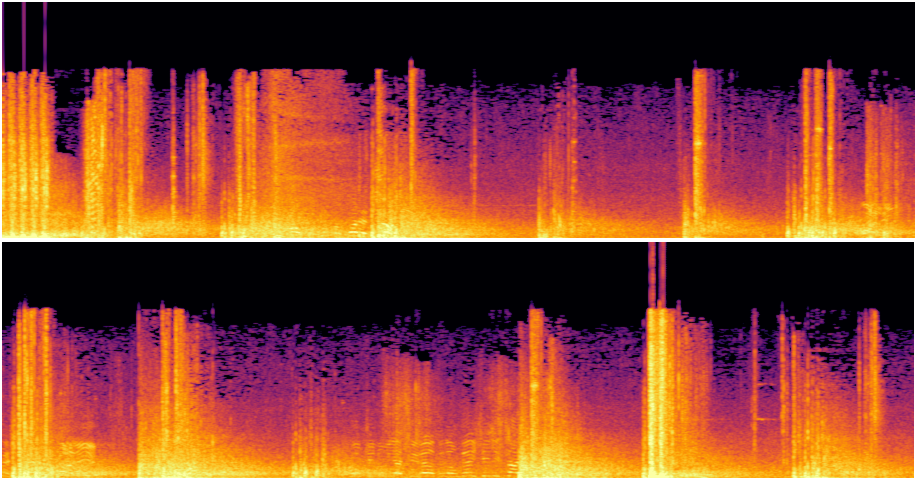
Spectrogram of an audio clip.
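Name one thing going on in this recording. A rifle magazine clicks and clatters as it is reloaded.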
